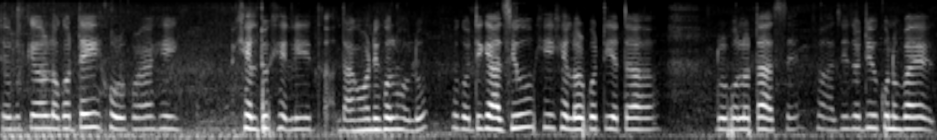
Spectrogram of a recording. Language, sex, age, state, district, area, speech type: Assamese, female, 18-30, Assam, Kamrup Metropolitan, urban, spontaneous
